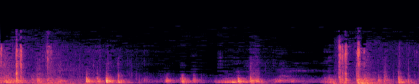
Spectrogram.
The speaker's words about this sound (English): Open your door and go right in.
